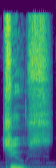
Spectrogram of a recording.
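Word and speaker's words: 7uice: The 7-Use, how do you pronounce this man? Juice. It's just pronounced juice? Why not spell it that way then, man, that stylization ridiculous, man.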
